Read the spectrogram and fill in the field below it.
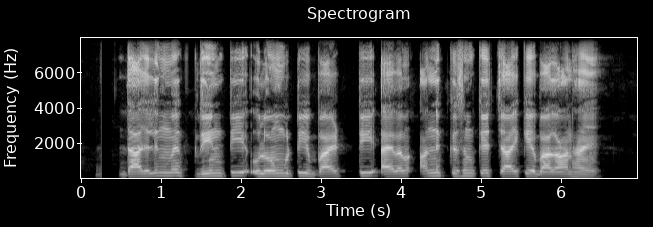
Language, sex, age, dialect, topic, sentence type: Hindi, male, 25-30, Awadhi Bundeli, agriculture, statement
